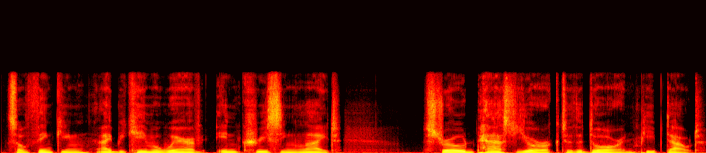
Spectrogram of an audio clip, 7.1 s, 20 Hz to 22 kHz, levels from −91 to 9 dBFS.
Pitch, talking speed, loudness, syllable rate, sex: 110 Hz, 145 wpm, -19 LUFS, 4.5 syllables/s, male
